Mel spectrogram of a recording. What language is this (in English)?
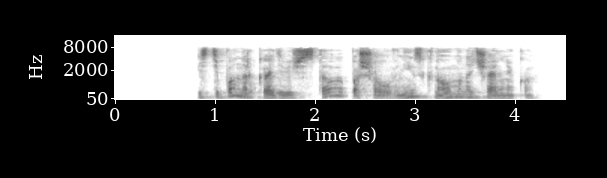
Russian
